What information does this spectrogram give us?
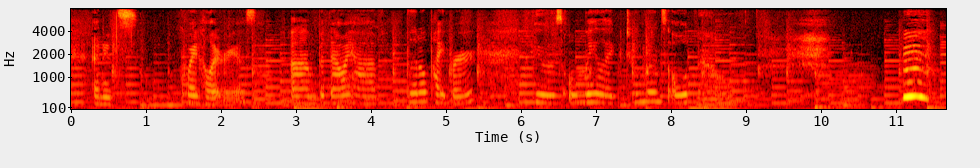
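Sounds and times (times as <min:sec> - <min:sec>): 
speech: 0:00.4 - 0:09.0, 0:11.1 - 0:11.6
person yawning: 0:11.1 - 0:11.6.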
